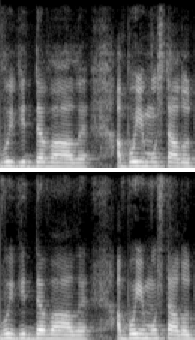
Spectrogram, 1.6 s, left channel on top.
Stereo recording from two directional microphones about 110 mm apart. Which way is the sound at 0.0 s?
10° right (ahead or behind).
